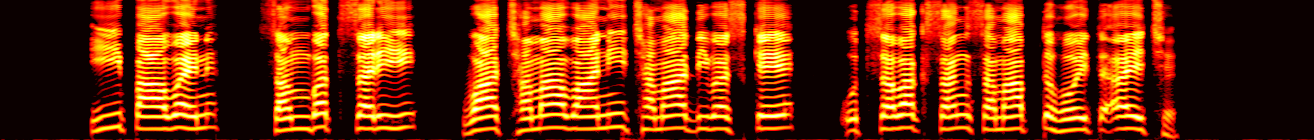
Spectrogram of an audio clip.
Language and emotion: Maithili, neutral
